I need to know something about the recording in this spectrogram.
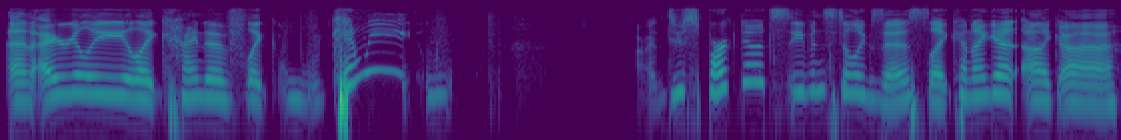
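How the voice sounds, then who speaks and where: A woman's voice: high voice, very animated, a little slow, a bit bright, no room sound. A woman hosting a casual, rambling livestream discussion with an irreverent, slangy manner, on a slightly dull microphone. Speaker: livestream host.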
